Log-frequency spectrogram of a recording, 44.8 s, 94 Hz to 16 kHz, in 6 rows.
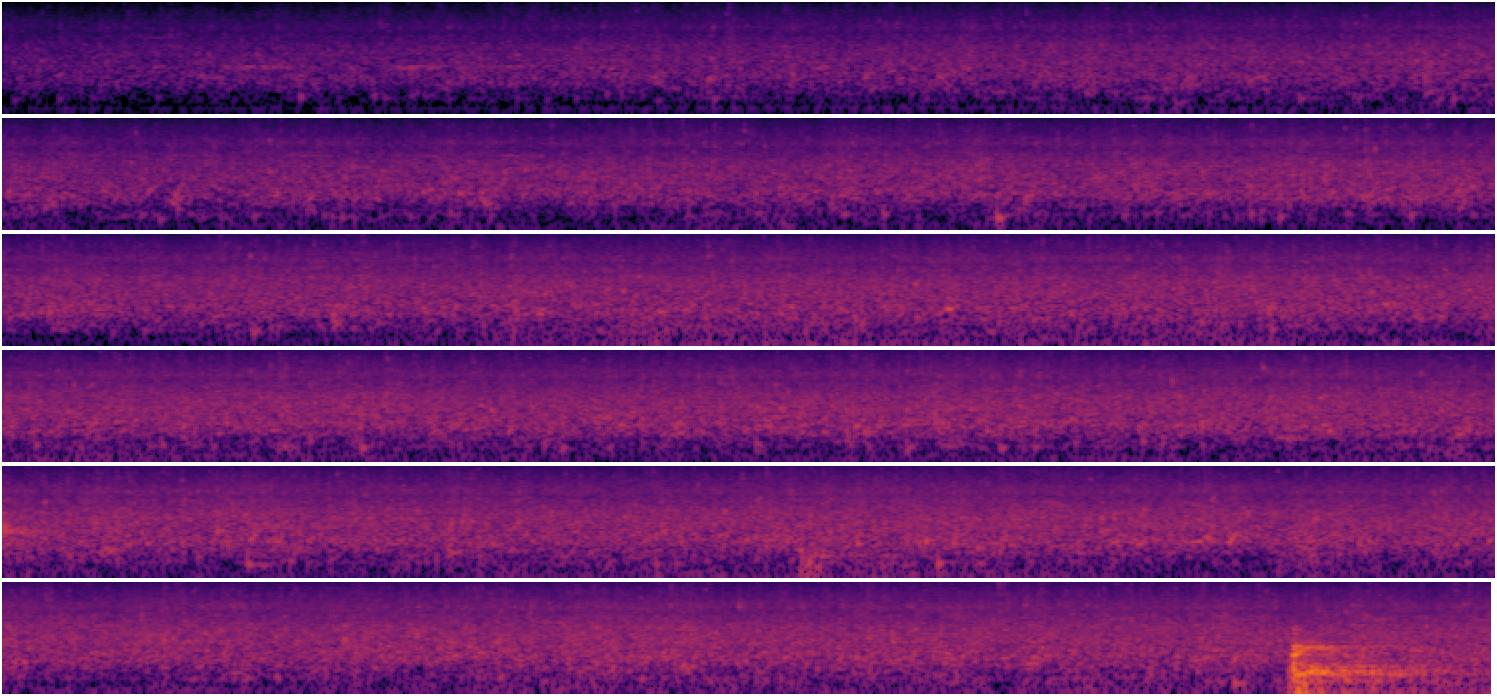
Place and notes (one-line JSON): {"title": "Gateshead District, UK - BlackhallMill Bridge DerwentReduxFrankKojayProject 010517 1615", "date": "2017-05-01 16:15:00", "description": "Frank Kojay's \"The Derwent Vale\" is a hand written book and collage work bequested to Gateshead Library Archive with explicit instructions that it never be reprinted - to see the book you have to visit the archive.\nThis project takes inspiration from the places described and illustrated in the book and seeks to map these out using the following methods: revisiting and making audio field recordings, photographs and images using eye tracking technology at these locations along the River Derwent.\n(Project by Ben Freeth and Gateshead Arts Development Team).\nSennheiser 416 shotgun mic and rycote wind shield + H4n recorder", "latitude": "54.91", "longitude": "-1.82", "altitude": "56", "timezone": "Europe/London"}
